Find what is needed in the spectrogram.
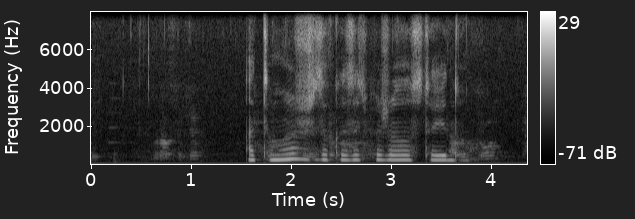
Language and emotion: Russian, neutral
